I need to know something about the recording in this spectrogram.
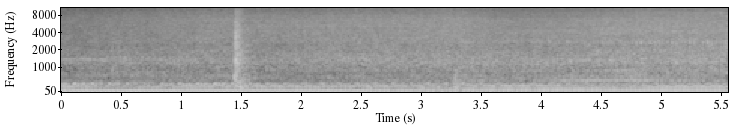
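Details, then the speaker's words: SRT4 after repair of a failed aftermarket clutch pivot ball and broken bearing retainer, ground wire and battery connections cleaned, transmission reinstalled: steady even low rumble, smooth idle, no knocks or the earlier throw-out-bearing-like rattle; running normally. "running good everything that we needed to take care of was taken care of"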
